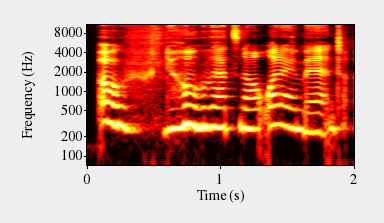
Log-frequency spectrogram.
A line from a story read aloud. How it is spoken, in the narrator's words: I said, laughing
